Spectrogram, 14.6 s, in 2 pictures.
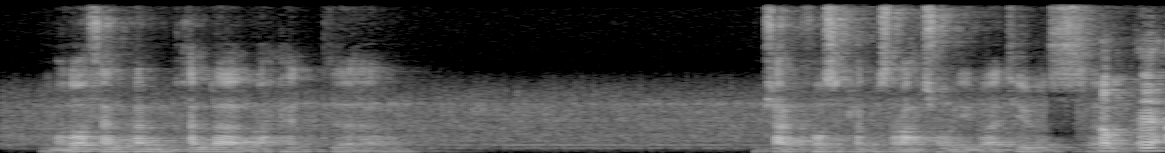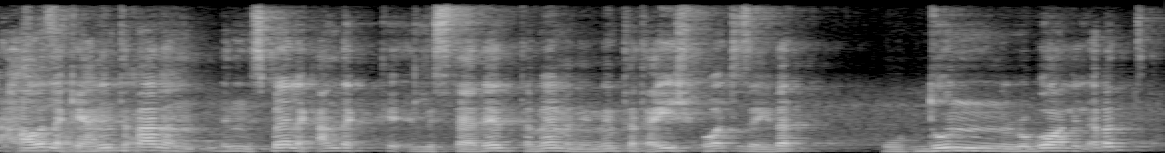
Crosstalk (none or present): present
